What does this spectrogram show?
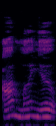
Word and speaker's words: amanhã: So you just touch the tip of your nose and you will notice that there is a vibration when you pronounce correctly amanhã with your nose, okay? Amanhã. You see that it tickles a little bit because you're using your nose to speak, okay?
